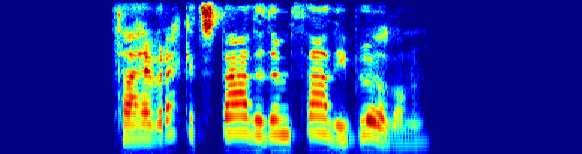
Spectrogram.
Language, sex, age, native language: Icelandic, female, 30-39, Icelandic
